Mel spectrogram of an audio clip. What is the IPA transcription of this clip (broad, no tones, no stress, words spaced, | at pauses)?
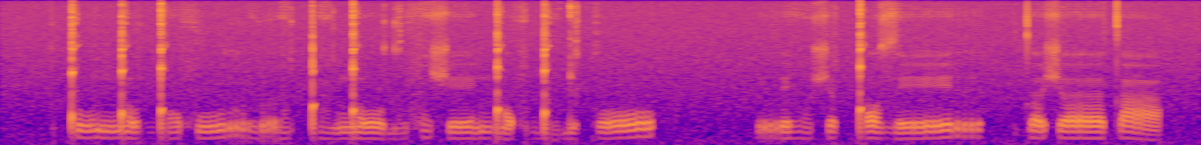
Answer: ǃuːŋ͡ǃoɡ͡ǃɔfuː ro̤ra̤ǃa̤ŋ͡ǃoː do̤fa̤ʃeː ŋ͡ǃɔfɡ͡ǃo̤ɖekoː | reɦɔ̤ʃɜǃɔ zeːr | t̪ɜʃɜːt̪a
